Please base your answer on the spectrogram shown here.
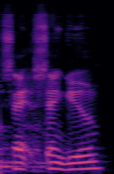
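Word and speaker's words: Şengün: Oh, Sengun.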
